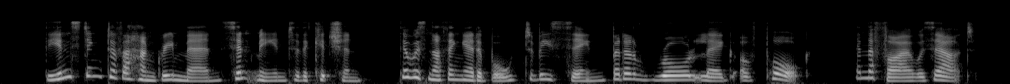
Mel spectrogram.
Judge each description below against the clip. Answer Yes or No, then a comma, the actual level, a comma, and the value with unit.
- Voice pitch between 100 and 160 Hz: No, high, 200 Hz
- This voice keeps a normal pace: Yes, average, 170 wpm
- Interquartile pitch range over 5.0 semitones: Yes, wide, 5.5 semitones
